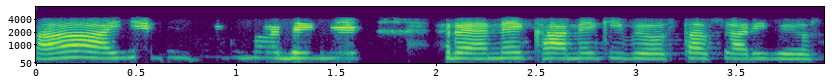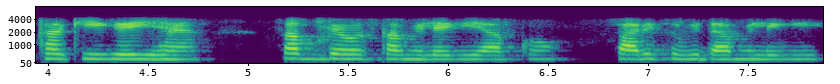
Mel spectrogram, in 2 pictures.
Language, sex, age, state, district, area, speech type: Hindi, female, 18-30, Uttar Pradesh, Ghazipur, urban, conversation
